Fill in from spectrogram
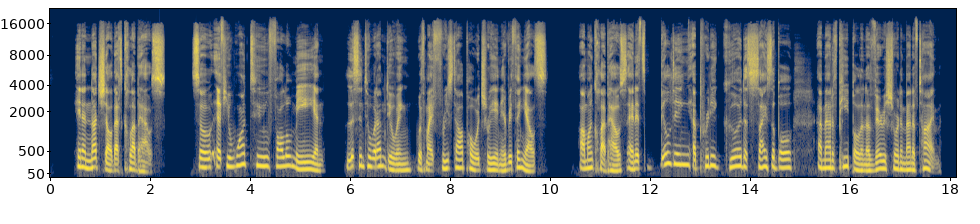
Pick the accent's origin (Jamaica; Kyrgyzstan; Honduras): Jamaica; now in Canada; I'm originally from Jamaica.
